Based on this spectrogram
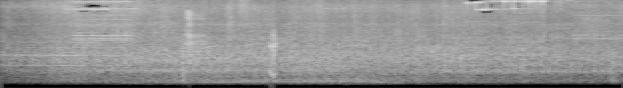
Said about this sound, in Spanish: Ya le puso ya le pusieron sonidos de calle. A ver, viene.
